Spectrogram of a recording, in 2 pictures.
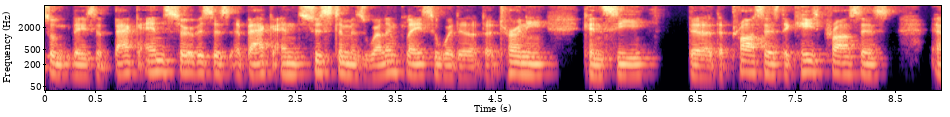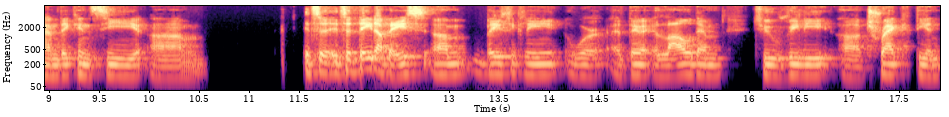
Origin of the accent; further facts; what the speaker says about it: Germany; now in United States; 15 years ago, when I came from Europe, Germany, to the US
